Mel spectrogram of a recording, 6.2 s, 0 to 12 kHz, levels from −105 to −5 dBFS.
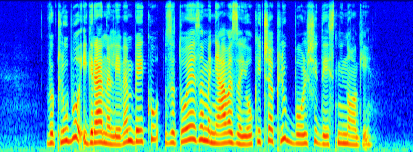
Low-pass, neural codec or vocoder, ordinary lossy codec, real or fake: none; none; none; real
